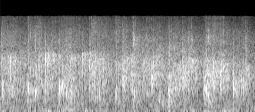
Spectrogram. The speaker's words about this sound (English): If you receive it, give them a hand clap of praise.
